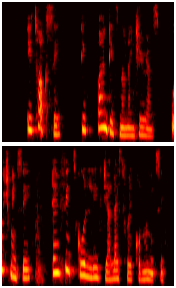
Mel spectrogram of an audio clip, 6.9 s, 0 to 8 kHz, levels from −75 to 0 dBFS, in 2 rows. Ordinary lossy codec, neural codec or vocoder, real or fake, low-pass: none; none; real; 7.2 kHz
